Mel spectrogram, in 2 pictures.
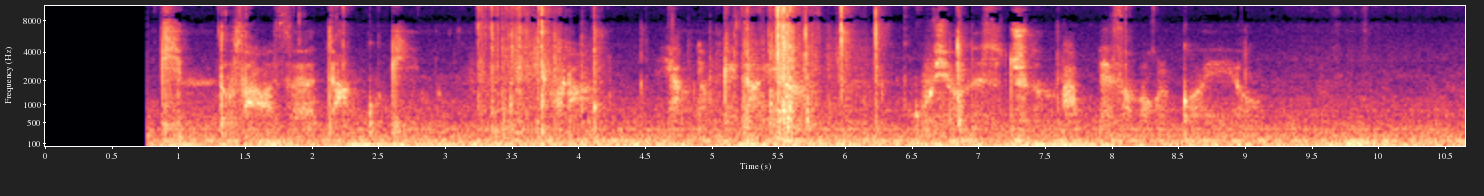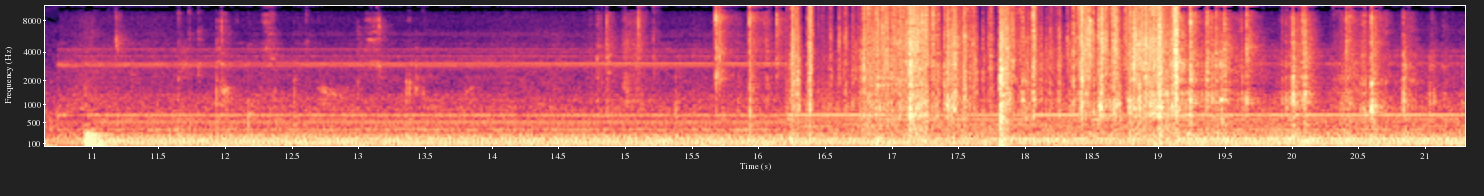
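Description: A plastic wrapper crinkles in someone's hands.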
